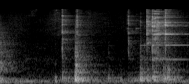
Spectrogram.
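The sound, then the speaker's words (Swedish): Metal objects clink and rattle as someone rummages through a drawer of utensils looking for a bottle opener, two bursts of jangling with a short pause between them. “Ja, nu har jag hittat öppnaren.”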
